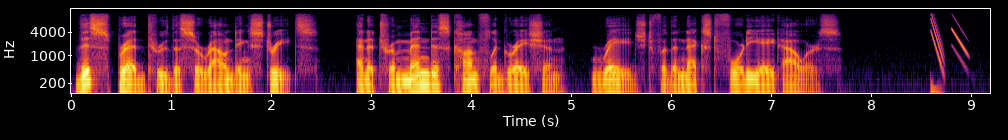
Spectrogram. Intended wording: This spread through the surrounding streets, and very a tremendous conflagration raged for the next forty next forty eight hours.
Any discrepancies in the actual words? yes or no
yes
